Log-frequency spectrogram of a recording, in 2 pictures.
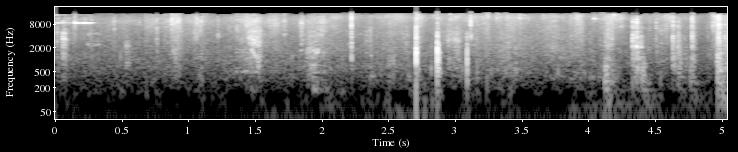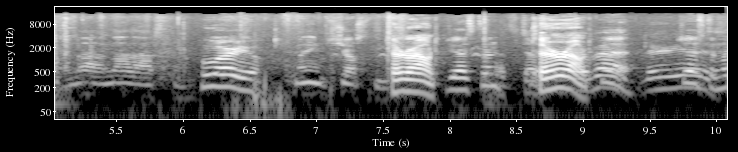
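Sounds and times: handling scraping and rustling: 0:00.0 - 0:07.6.

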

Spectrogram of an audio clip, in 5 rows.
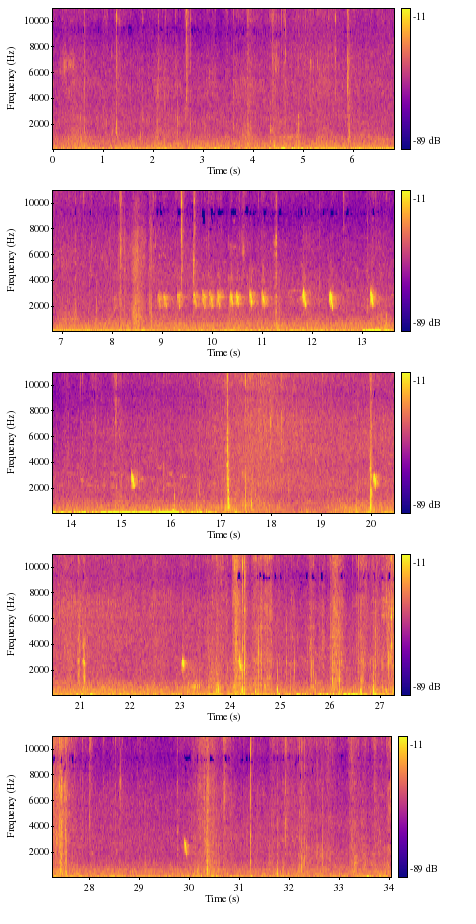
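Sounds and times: dry leaves crackling: 0:00.0 - 0:34.0
small bird chirping: 0:02.0 - 0:16.6, 0:23.0 - 0:27.3.

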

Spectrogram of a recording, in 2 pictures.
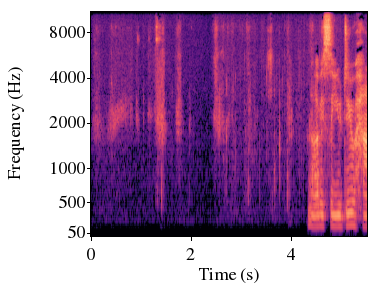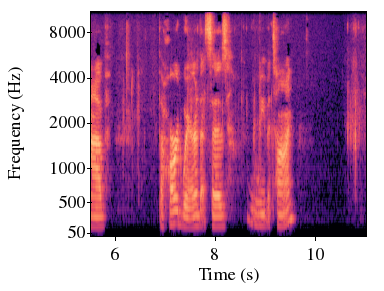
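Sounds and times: fabric rustling: 0:00.0 - 0:04.6.

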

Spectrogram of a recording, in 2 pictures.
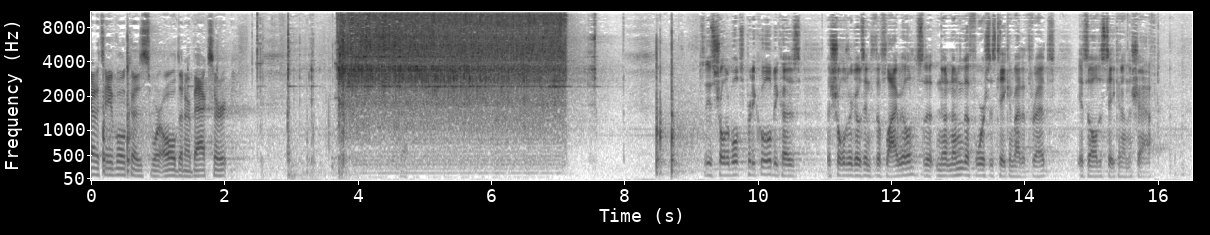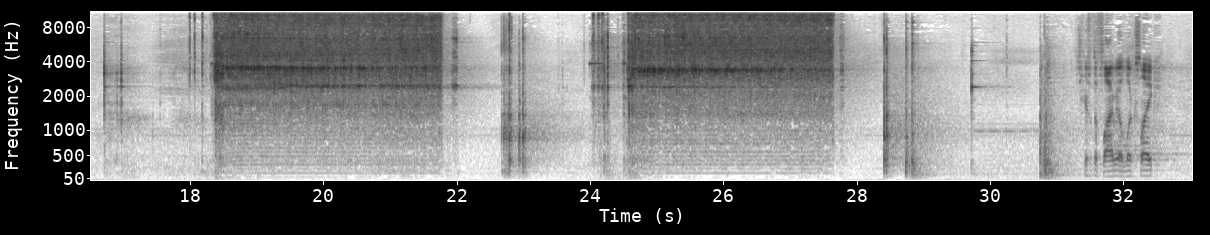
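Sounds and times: electric ratchet whine and buzz: 0:03.6 - 0:07.7, 0:18.2 - 0:22.1, 0:24.0 - 0:27.9.

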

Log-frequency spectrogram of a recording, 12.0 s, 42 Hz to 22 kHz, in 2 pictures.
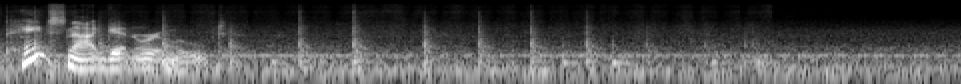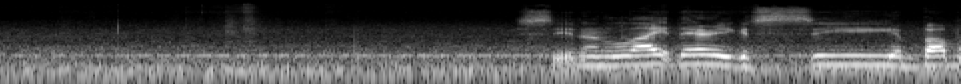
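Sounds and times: steady low hum: 0:00.0 - 0:12.0
rag wiping car panel: 0:00.1 - 0:04.9.

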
